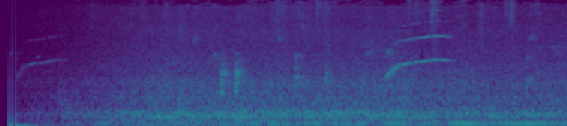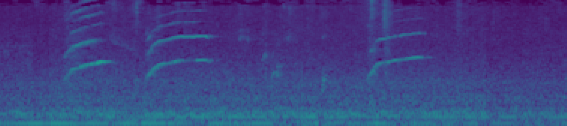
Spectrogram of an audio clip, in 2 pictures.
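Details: Green-rumped parrotlet calls: short rising whistled notes, about seven in clusters, over a steady low hum.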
